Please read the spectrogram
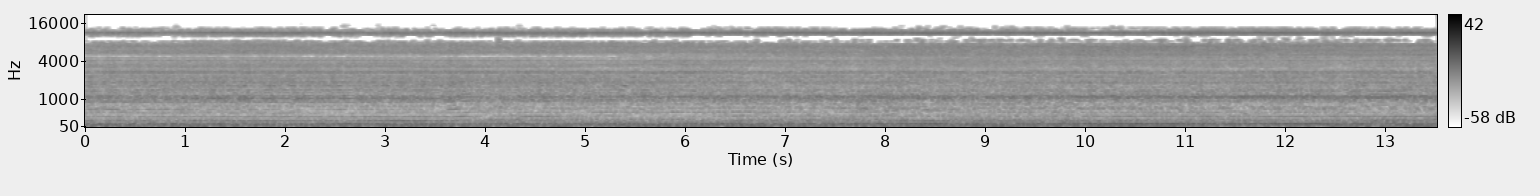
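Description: A passenger ferry's engine running steadily under way, a constant low drone over a continuous rush of noise.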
